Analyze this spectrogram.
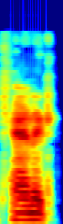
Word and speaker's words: Kanik: it's a soft a well it's just can and then ick ick yeah exactly it's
